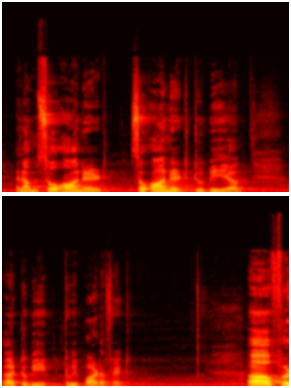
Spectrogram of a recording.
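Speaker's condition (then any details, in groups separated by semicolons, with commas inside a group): No condition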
